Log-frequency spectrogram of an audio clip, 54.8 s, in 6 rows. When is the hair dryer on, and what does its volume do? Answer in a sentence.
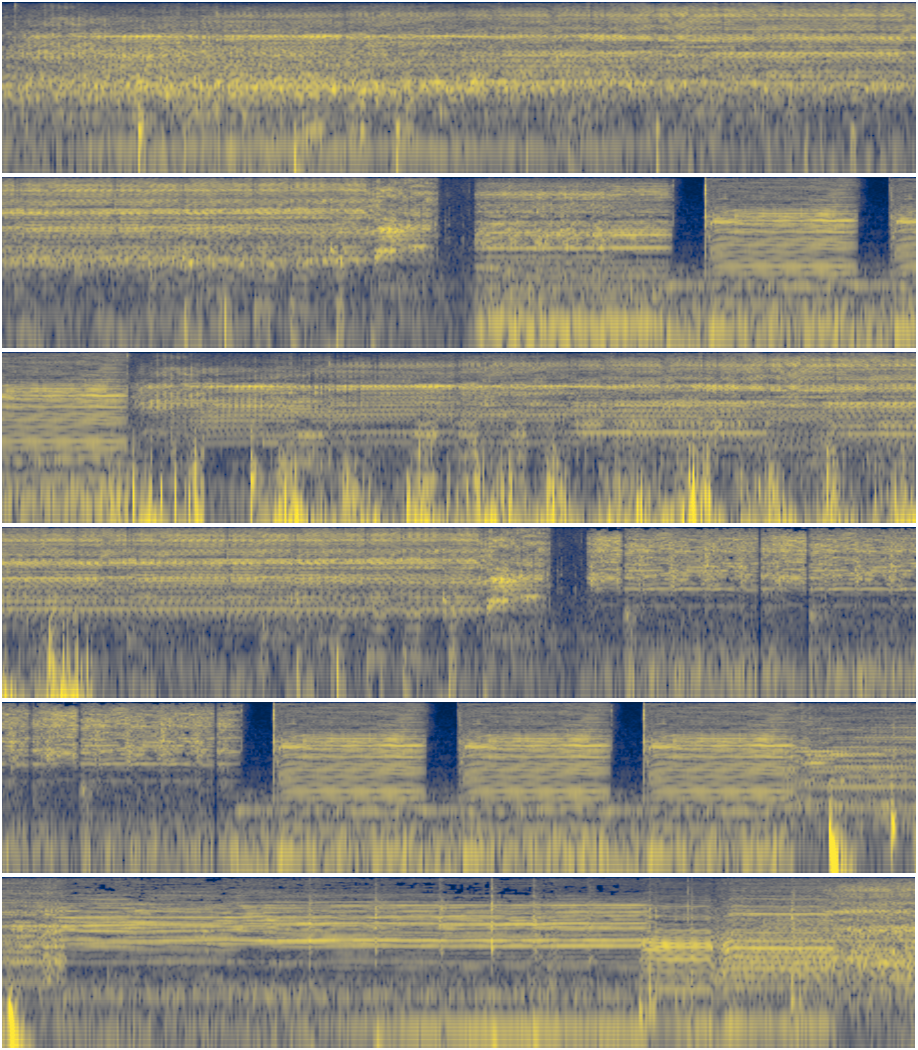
You can hear the hair dryer from 0.0 to 12.8 s, getting quieter; and briefly from 52.8 to 54.7 s.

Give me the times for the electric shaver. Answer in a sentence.
You can hear the electric shaver from 0.0 to 54.7 s.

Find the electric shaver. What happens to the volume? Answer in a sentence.
The loudness of the electric shaver stays about the same.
